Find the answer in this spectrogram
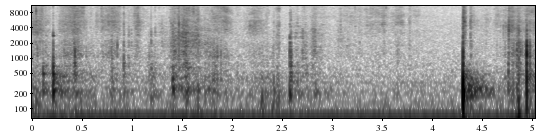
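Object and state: Compressed baking soda blocks crushed by hand.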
